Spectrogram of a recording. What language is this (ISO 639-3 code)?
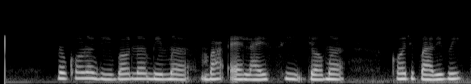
ori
